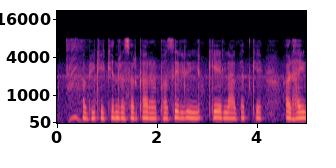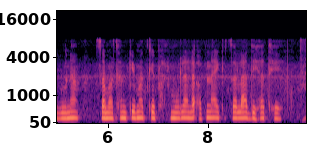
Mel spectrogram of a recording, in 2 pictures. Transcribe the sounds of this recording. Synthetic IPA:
əbʱikekẽnd̪ɾəsəɾkaɾɔɾpʰasilkelaɡət̪keəɽ̤aiɡuna | səməɾt̪ʰənkimət̪kepʰəɾmulalaʔəpnaiket͡ʃəlad̪eɦət̪ɦɛ

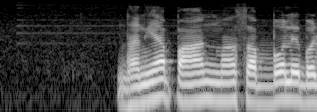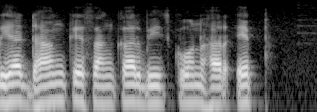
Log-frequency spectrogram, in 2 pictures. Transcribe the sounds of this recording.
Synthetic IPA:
d̪ʱənɪjapaːnmãsəbːoːlebəɽ̤ijaɖʱaŋɡkesə̃ŋkəɾbiːt͡ʃkoːnɦəɾep

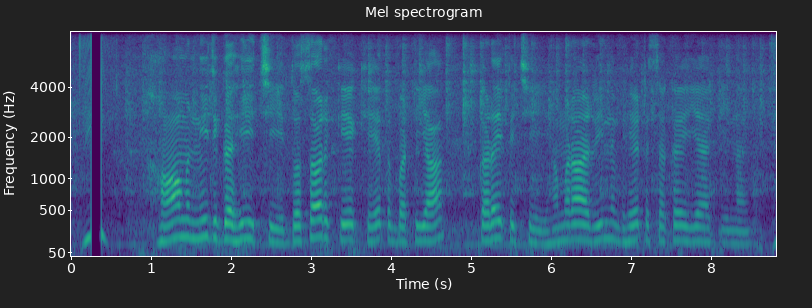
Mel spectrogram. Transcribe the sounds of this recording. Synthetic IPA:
ɦəmnid͡ʒɡəɦit͡ʃʰid̪osəɾkekʰet̪bəʈija | kəɾəɪt̪t͡ʃʰiɦəmɾaɾinbʱeʈsəkəjɛkinəj

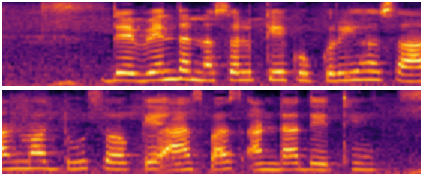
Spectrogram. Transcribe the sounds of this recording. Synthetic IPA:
d̪eːʋɪ̃nd̪nəsəlkekʊkɾiɦəsaːlmãd̪uːsɔːkeʔaːspaːsə̰̃ɳɖad̪eːt̪ʰeː

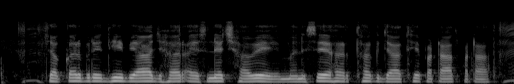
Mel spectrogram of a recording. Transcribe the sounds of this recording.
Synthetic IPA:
t͡ʃəkːəɾbɾɪd̪ʱːibjaːd͡ʒɦəɾəɪsnet͡ʃʰəwemənseɦəɾt̪ʰəkd͡ʒaːt̪ʰepəʈaːt̪̚ʰpəʈaːt̪ʰ

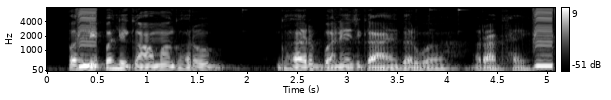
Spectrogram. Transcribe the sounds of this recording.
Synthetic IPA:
pəɦlipəɦliɡãːwmãɡʱəɾo | ɡʱəɾbəned͡ʒɡaːeɡəɾʋəɾaːkʰae

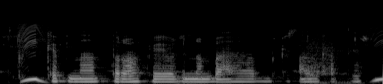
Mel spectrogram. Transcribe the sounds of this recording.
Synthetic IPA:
kɪt̪nat̪ɐɾɔɦkejoːd͡ʒnambakɪsaːnkʰaːt̪iɾ

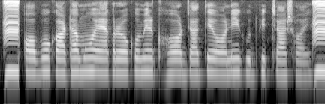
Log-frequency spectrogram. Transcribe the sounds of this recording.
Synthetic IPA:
ɔbokaʈʰamoɛkɾɔkomeɾɡʱɔɾd͡ʑat̪eɔnekud̪bʱit̪̚t͡ɕaʃɦɔe

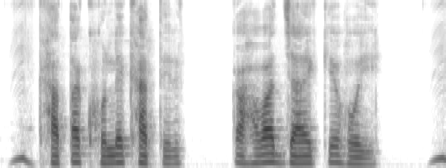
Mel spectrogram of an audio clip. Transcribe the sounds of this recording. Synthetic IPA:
kʰat̪akʰolekʰat̪iɾ | kaɦwad͡ʒaekeɦoi

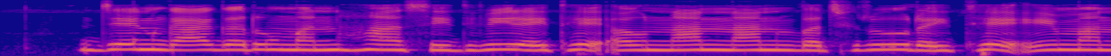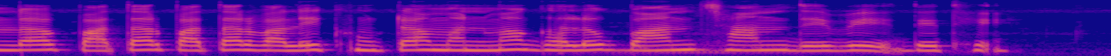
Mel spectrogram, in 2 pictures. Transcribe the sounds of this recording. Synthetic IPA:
d͡ʒenɡajɡəɾumənɦə̃sid̪ʱʋiɾəit̪ʰeʔəunanːanbət͡ʃʰɾuɾəɦit̪ʰeʔemənləpat̪əɾpat̪əɾʋalikʰũʈamənmẽɡʱəlok̚band̪t͡ʃʰand̪ebed̪et̪ʰe

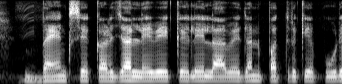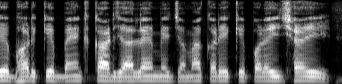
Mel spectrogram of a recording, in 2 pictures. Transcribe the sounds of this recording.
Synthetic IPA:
bɛ̃ːŋksekəɾd͡ʒaleβekelelaːbed̪ənpət̪ɾəkepuːɾebʱəɽkebɛ̃ŋkːaɾd͡ʒaləjmẽd͡ʒəmakəɾekepəɽəit͡ʃʰəi

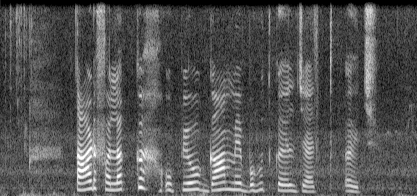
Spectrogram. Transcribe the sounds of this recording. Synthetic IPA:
t̪aːɽfələkʊpjoːɡːaːmːẽbəɦʊt̪kəɪld͡ʒaɪt̪ | ət͡ʃ

